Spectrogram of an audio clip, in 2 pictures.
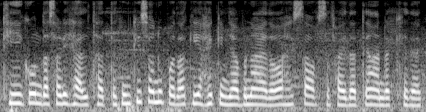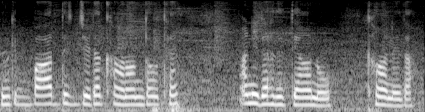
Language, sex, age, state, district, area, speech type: Dogri, female, 18-30, Jammu and Kashmir, Samba, rural, spontaneous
